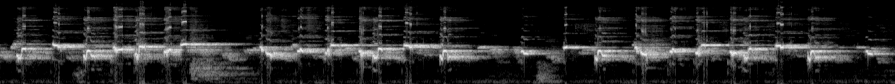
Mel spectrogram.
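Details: Sooty-headed bulbul in chatty, fighting-style continuous song, used as a lure to make other sooty-headed bulbuls sing: dense, bubbly whistled phrases of rapid rising and falling notes, pouring out almost without pause, with brief harsher chatter near the second second.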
